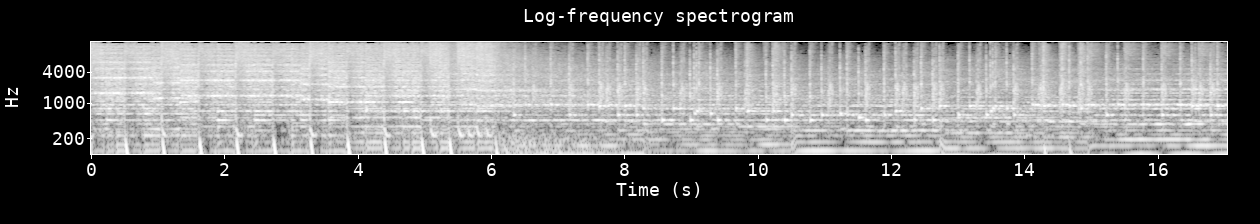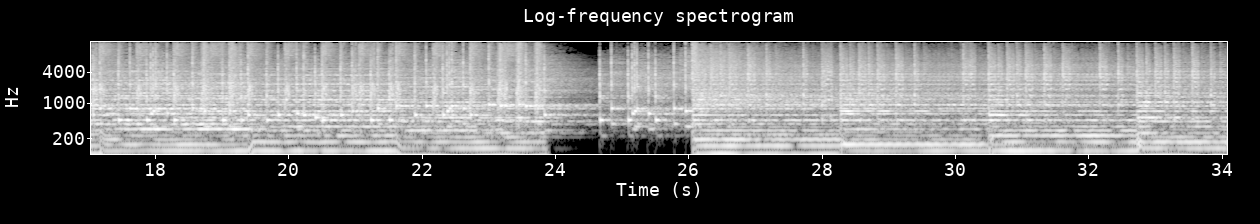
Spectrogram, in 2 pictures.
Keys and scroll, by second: 7.8-9.6 typing, 12.2-14.0 typing, 18.4-20.8 typing, 22.7-23.5 typing, 27.0-27.9 typing, 29.2-30.1 typing, 32.9-34.0 typing.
